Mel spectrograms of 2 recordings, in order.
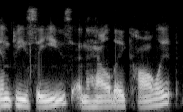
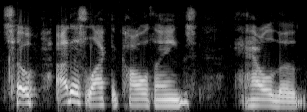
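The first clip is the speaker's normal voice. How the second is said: ordinary talk, nothing marked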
